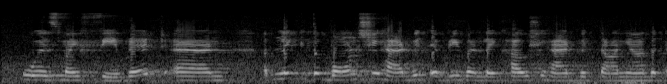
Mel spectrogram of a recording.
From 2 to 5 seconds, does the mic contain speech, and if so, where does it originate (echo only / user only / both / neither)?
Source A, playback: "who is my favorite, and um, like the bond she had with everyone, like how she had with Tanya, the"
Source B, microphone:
echo only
